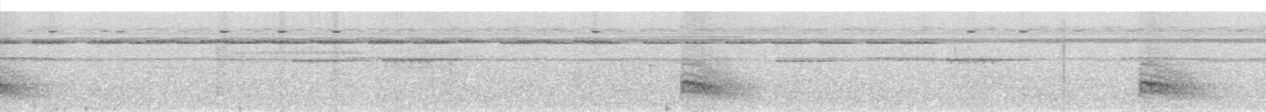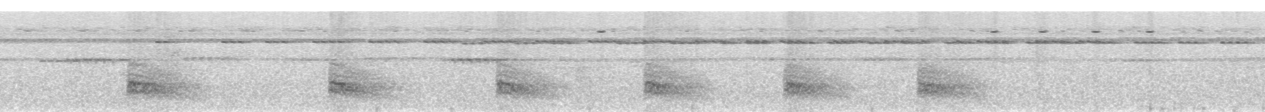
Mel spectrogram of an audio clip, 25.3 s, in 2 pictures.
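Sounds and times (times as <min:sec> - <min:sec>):
Philippine frogmouth calling: 0:00.0 - 0:01.3, 0:06.7 - 0:08.2, 0:11.4 - 0:12.2, 0:13.9 - 0:15.1, 0:15.9 - 0:24.4
insects trilling: 0:00.0 - 0:25.3.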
